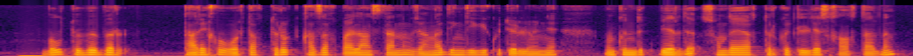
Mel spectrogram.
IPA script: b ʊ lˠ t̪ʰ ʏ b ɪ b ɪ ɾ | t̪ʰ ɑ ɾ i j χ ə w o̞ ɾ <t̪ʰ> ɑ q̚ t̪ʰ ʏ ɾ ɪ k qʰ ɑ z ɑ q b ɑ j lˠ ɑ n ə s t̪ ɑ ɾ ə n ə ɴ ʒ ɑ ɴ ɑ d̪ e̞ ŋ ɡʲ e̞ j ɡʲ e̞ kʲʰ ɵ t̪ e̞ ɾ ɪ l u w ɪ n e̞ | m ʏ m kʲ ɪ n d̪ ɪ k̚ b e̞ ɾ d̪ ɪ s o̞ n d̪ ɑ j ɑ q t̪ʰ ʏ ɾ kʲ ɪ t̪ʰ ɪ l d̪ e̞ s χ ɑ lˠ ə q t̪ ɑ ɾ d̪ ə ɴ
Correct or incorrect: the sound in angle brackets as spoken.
incorrect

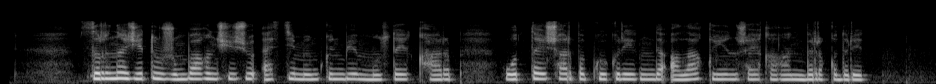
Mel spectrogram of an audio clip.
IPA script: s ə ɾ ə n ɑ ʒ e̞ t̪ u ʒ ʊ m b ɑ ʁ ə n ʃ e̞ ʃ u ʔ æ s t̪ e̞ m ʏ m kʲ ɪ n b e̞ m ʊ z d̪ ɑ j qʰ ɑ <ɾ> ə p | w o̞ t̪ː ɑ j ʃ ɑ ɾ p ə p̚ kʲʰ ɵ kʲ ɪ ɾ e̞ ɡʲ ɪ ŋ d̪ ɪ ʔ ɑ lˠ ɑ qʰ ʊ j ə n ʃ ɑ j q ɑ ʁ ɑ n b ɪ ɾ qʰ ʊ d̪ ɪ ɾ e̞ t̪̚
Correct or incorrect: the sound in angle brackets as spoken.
correct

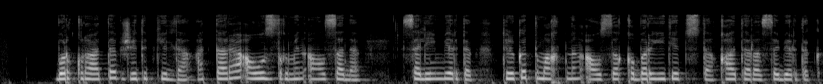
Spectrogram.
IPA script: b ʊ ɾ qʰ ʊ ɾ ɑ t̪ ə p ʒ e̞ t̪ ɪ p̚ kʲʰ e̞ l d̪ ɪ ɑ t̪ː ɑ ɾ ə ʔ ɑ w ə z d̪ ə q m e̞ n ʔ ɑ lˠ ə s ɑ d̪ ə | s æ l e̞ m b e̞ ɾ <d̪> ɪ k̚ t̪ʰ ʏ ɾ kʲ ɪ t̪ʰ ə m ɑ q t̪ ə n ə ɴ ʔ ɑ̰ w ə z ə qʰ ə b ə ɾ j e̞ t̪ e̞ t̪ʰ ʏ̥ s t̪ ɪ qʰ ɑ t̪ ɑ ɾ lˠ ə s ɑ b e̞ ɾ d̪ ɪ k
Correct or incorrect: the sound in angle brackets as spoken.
correct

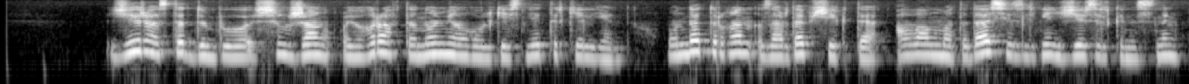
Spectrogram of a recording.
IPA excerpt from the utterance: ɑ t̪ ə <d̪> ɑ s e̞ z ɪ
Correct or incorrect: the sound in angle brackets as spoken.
correct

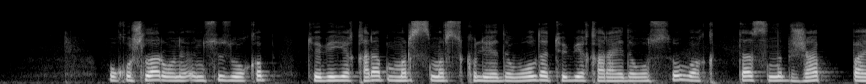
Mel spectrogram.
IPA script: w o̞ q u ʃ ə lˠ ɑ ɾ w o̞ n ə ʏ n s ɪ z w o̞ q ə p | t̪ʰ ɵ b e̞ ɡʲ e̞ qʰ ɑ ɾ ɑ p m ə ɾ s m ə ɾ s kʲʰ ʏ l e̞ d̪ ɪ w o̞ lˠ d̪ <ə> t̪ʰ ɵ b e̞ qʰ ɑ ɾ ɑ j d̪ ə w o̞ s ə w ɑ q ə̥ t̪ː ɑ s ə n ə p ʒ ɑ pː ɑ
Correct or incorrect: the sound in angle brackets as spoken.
incorrect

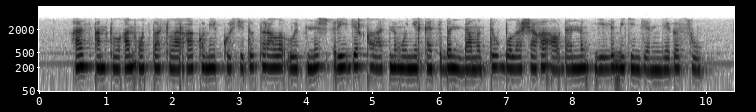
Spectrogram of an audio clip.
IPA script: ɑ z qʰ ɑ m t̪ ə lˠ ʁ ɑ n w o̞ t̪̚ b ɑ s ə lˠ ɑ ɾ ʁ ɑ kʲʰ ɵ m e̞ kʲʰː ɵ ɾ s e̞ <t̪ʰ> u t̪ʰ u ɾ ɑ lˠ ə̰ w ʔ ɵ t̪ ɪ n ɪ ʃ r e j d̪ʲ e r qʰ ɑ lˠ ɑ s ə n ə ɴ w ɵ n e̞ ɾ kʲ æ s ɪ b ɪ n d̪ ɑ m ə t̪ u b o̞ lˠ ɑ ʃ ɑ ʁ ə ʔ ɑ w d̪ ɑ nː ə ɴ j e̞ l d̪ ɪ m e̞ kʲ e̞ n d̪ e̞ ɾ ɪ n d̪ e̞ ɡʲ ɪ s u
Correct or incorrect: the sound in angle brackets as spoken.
incorrect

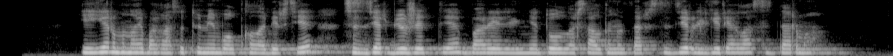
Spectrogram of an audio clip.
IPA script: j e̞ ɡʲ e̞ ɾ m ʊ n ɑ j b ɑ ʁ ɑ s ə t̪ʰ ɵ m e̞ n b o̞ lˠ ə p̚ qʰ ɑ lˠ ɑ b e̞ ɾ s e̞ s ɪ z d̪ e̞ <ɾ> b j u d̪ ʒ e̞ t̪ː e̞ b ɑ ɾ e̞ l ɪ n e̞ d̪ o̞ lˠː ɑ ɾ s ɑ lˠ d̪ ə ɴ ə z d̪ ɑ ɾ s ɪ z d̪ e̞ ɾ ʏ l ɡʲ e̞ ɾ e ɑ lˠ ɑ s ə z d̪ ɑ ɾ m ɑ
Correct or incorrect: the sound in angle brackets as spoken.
correct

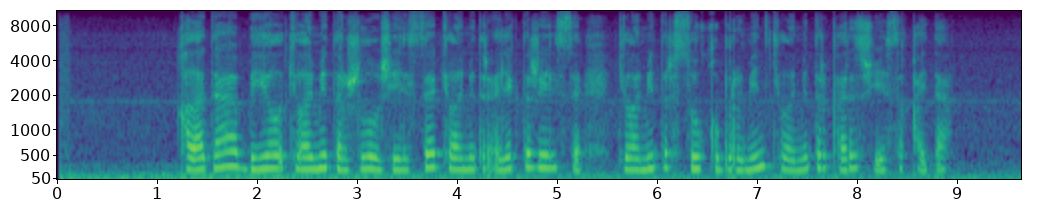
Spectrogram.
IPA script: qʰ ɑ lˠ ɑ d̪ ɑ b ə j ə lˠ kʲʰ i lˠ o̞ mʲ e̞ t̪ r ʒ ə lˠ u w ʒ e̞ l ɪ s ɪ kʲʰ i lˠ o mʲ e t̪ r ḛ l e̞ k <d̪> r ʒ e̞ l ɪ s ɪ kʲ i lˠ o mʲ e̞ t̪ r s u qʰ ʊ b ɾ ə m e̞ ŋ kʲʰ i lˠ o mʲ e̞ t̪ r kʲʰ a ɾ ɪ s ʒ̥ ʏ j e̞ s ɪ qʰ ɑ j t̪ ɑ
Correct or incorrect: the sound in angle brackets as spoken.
incorrect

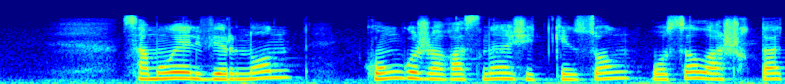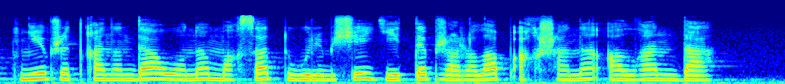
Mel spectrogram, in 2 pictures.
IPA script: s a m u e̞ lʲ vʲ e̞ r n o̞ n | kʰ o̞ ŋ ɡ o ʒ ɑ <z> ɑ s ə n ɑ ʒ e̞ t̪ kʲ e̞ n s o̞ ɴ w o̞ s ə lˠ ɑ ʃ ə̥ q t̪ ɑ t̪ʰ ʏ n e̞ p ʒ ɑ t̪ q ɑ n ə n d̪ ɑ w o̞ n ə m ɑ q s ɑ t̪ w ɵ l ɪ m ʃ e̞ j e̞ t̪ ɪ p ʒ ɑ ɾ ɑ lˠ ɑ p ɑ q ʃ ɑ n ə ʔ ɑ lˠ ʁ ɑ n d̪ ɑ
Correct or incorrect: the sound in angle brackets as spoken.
incorrect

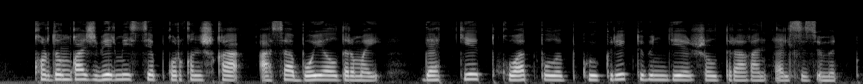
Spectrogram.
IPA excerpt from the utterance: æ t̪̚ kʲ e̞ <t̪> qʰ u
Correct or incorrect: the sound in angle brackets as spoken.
correct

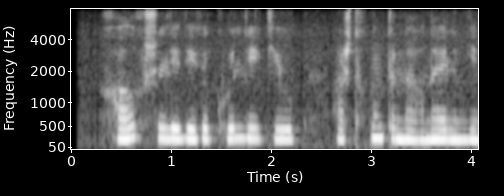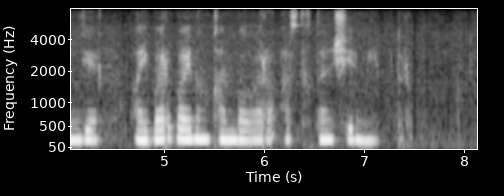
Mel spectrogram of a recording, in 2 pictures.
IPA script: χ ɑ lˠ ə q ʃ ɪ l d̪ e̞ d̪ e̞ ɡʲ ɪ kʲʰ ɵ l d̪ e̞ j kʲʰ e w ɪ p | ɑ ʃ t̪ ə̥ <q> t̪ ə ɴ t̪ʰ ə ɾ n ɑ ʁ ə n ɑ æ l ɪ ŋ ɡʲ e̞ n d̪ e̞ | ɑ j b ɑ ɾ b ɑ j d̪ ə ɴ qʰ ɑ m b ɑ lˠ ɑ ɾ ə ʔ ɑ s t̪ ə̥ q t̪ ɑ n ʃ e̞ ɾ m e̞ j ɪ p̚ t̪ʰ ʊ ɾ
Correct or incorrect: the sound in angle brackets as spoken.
correct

